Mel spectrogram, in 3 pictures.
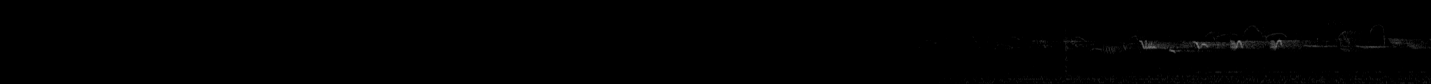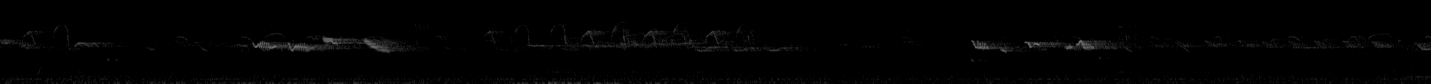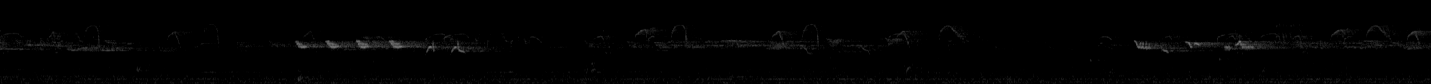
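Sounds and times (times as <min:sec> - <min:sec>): small birds chirping: 0:09.0 - 0:42.9.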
